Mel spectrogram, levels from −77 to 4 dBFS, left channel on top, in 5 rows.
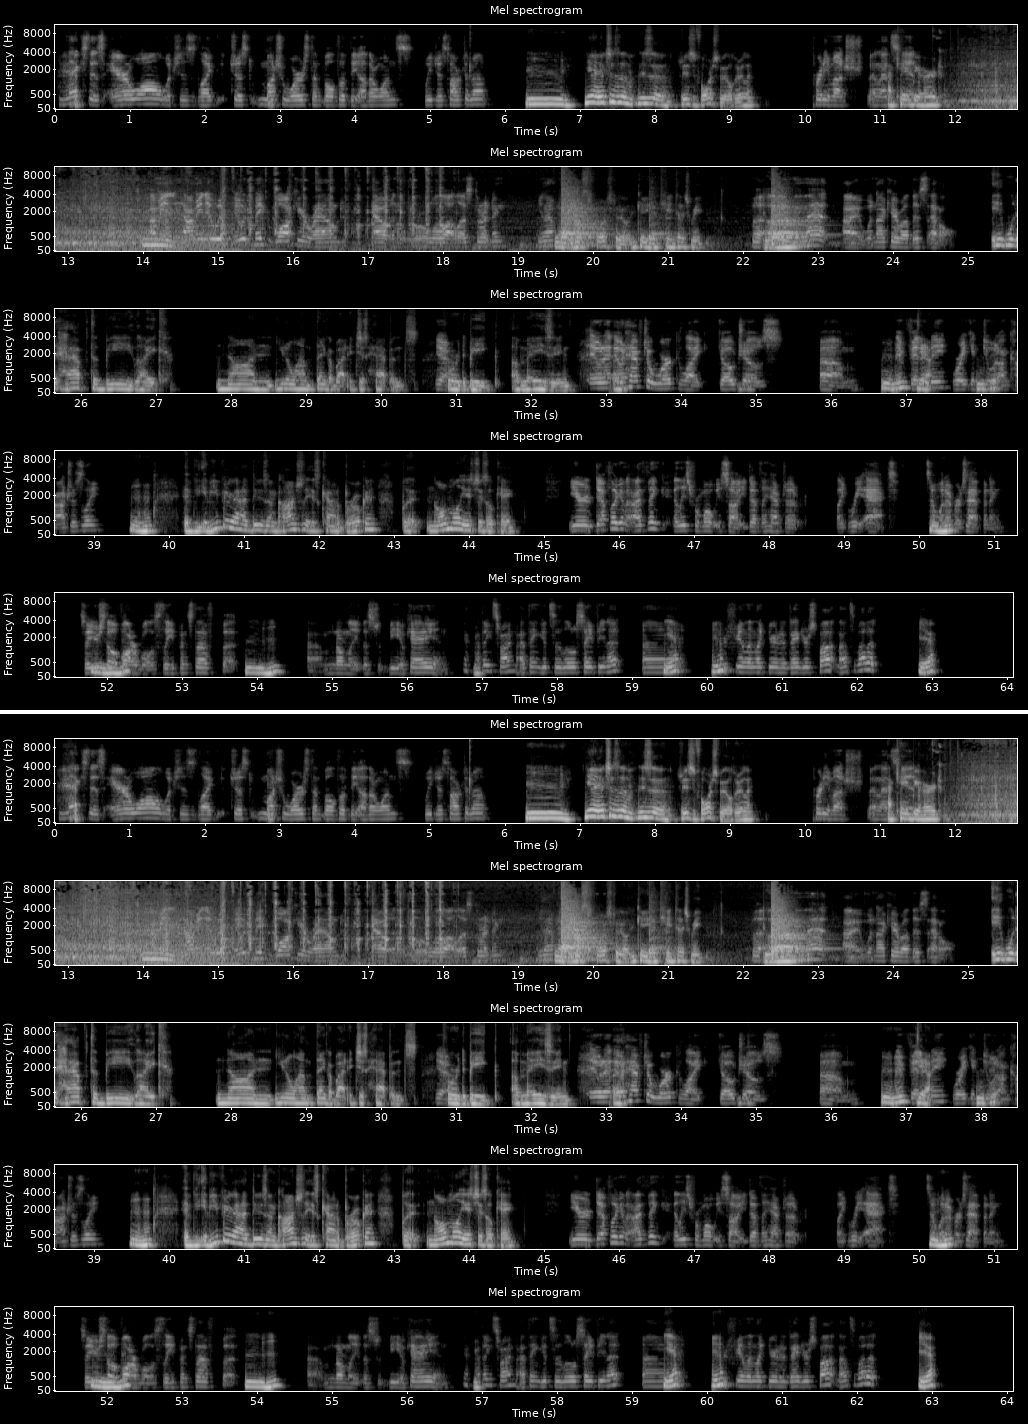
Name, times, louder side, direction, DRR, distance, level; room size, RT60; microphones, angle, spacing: voice 1, 0.0-5.7 10.1-11.5 14.1-16.7 17.1-18.8 19.3-19.5 22.1-24.8 30.7-31.0 32.7-35.3 35.8-36.4 36.9-39.1 45.0-48.4 48.9-49.7 50.1-51.1 51.6-53.7 54.7-56.5 56.9-58.8 59.1-59.7 60.4-62.2, left 2 dB, 10° left, 0.9 m, -34 dB
voice 2, 6.3-9.3 11.1-11.8 14.0-14.4 19.5-21.5 22.3-22.9 25.3-27.2 27.8-30.5 30.9-31.5 31.7-32.8 33.1-33.3 34.8-34.9 36.7-37.4 37.9-38.2 39.5-44.6 50.1-50.5 51.8-52.3 53.8-54.3 56.9-57.0 59.4-59.7 60.1-60.3 62.8-63.1, right 3 dB, 80° right, 0.7 m, -26 dB
sound 1, 11.3-21.6 22.2-23.7, right 5 dB, 35° right, 0.3 m, -30 dB
3.2 x 2.6 x 4.0 m
head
